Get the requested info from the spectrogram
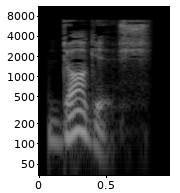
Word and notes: doggish: British English

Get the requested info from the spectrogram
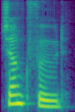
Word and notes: junk food: American English

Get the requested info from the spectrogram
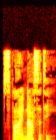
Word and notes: spinosity: British English

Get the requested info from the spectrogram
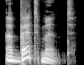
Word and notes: abetment: British English

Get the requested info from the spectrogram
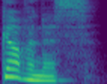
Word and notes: governess: British English

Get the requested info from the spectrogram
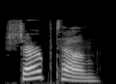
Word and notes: sharp tongue: British English

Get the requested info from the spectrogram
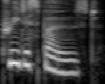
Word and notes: predisposed: British English

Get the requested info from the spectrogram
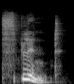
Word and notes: splint: British English

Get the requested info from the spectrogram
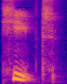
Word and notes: heaped: American English

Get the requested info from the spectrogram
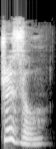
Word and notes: drizzle: British English

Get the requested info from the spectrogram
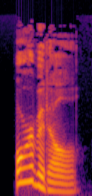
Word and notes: orbital: British English

